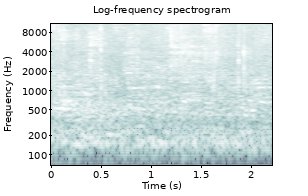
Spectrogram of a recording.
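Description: Indistinct murmur of voices in a large, reverberant hall, with a few faint clicks or taps.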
